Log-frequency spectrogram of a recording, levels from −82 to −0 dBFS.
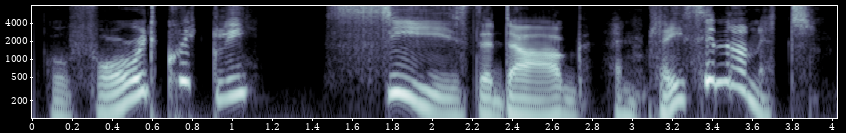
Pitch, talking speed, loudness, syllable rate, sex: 180 Hz, 165 wpm, -19 LUFS, 4.6 syllables/s, male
